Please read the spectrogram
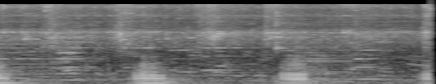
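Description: Accordion playing a lively Morris dance tune in a steady beat, with bells jingling continuously over it. A man's voice speaks over the music near the end.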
